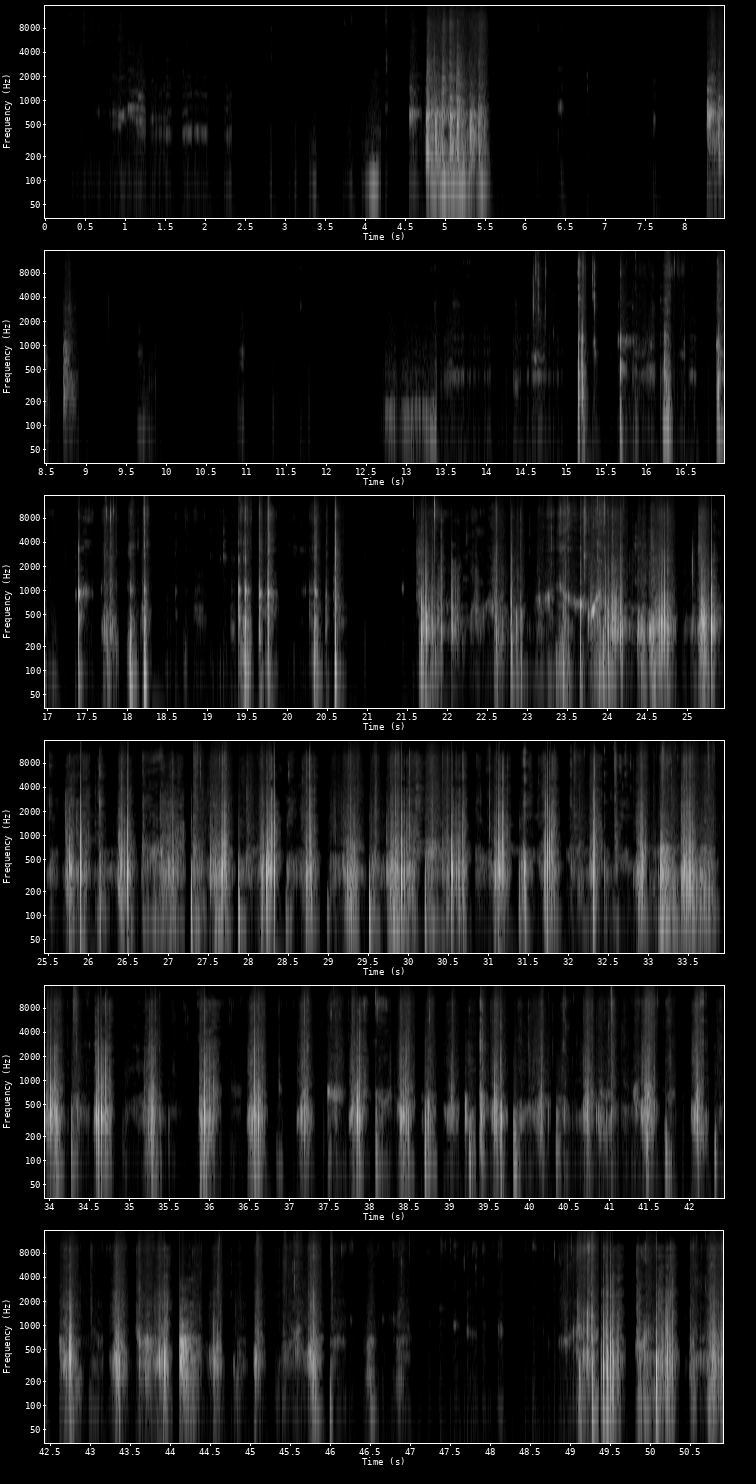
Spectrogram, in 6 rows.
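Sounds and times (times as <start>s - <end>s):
crunchy chewing: 14.5s - 18.3s, 19.2s - 20.7s, 21.6s - 50.9s.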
